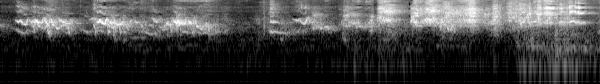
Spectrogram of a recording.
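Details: Caged budgerigars, babies playing under their parents' watch, give loud, grating squawks and chirps in a rapid stream, several birds overlapping, with a short dip before the noisy chattering resumes.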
